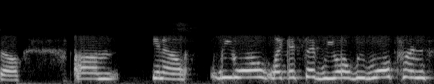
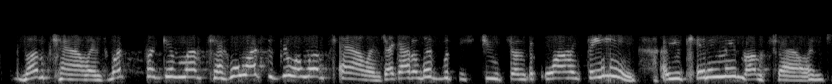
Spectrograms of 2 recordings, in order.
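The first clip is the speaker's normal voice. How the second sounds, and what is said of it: Thick Bronx New York accent. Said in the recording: “make this character Roe from the Bronx ... with the real accent, she's like, not that it's a stretch from, from my accent, my Queen's accent”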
